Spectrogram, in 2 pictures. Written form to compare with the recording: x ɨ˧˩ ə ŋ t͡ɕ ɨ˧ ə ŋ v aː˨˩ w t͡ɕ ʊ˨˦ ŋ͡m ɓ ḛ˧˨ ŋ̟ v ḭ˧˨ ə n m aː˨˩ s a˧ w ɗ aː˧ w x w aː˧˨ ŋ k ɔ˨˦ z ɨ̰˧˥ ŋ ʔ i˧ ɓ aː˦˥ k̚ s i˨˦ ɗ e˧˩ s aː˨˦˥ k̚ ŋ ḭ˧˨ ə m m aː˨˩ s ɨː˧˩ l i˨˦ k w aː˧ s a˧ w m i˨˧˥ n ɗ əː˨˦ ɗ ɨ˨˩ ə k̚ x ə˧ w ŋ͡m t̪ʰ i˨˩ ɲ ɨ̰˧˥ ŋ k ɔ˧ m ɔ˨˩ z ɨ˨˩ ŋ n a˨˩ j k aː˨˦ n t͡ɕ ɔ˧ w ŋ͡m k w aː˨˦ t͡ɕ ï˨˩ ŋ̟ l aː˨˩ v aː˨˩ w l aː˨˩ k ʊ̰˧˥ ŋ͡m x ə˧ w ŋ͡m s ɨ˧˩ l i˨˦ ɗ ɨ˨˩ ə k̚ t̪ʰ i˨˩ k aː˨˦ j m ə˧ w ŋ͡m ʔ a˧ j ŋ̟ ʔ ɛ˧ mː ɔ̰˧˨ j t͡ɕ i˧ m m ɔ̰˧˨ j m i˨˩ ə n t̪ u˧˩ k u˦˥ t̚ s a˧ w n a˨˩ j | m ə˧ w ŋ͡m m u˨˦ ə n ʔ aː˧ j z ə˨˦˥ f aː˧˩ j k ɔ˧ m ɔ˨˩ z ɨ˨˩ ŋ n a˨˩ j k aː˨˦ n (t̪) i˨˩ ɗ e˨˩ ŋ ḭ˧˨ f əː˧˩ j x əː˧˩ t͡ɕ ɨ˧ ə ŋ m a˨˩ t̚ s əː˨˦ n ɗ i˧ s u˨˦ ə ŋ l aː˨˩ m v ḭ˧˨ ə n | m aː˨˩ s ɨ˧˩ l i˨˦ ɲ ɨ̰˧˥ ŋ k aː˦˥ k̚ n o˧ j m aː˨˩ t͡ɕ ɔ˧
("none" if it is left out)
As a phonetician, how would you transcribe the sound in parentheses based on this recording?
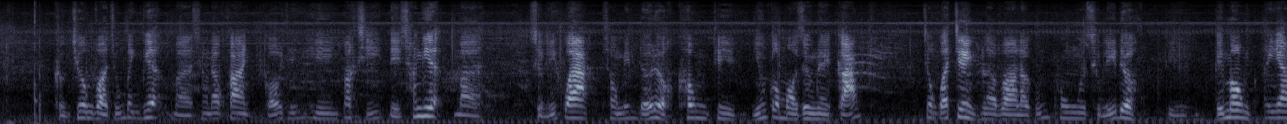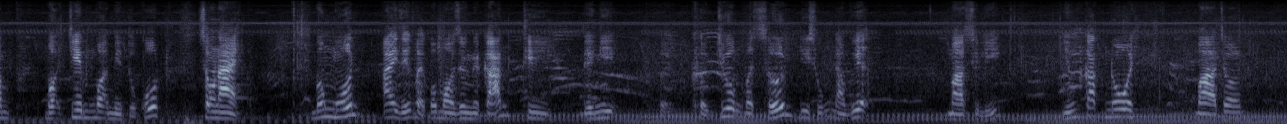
t̪ʰ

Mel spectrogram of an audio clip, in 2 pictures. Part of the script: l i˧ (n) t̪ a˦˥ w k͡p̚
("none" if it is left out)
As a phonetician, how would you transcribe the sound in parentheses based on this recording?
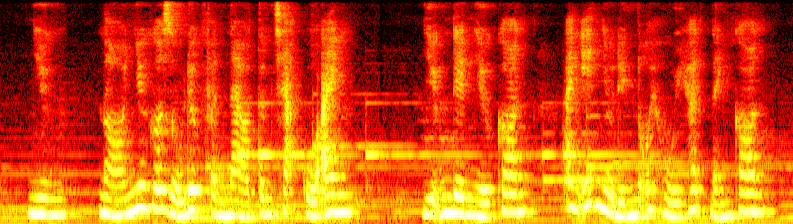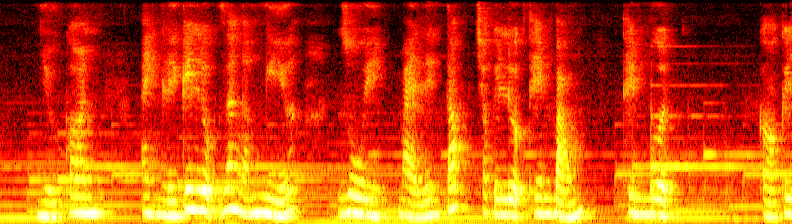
n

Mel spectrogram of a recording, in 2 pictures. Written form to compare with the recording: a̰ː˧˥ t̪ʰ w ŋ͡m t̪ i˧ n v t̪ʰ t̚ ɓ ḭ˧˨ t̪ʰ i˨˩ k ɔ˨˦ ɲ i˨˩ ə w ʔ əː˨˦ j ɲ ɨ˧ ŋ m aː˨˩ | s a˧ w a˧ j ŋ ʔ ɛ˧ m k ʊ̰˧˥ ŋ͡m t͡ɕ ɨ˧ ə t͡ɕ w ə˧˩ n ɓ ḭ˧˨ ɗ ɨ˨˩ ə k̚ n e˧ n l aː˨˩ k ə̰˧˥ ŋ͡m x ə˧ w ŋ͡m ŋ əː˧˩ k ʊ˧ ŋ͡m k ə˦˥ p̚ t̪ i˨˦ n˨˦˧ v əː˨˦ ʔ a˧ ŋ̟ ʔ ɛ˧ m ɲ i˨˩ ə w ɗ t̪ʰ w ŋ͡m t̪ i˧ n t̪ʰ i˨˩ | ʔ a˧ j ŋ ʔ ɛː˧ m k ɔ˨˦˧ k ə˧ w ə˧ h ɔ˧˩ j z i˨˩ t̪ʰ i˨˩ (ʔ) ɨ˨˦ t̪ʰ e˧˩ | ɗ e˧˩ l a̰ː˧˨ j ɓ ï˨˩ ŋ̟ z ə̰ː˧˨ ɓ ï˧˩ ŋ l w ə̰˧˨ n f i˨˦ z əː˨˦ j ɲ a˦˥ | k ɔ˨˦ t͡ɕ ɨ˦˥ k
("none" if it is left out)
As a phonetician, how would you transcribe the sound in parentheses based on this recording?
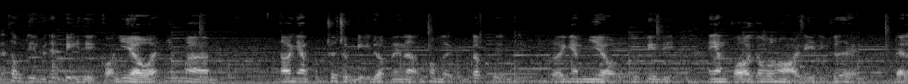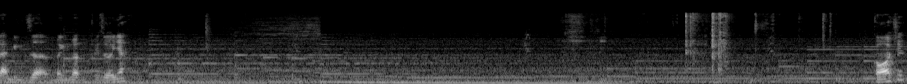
k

